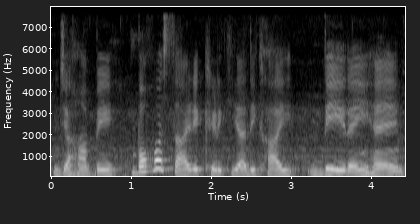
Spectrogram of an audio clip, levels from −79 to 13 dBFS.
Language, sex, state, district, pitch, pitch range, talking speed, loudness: Hindi, female, Bihar, Kaimur, 190 Hz, 185-200 Hz, 120 wpm, -17 LUFS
